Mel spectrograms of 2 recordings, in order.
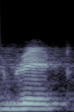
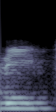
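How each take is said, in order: First: The vowel is a short e sound. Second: The vowel is a long ee sound. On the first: It is the past participle form of the verb. "উচ্চারণটা রেড হবে কিন্তু বানানটা আর ই এডি থাকছে" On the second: It is the present form of the verb. "পড়া রিড"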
